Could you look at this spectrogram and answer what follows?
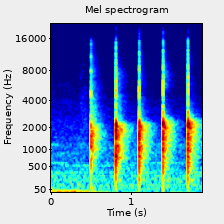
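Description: Five sharp hand claps in a slow, steady rhythm, close and fairly loud, each ringing briefly before the next, with nothing else beneath them.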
